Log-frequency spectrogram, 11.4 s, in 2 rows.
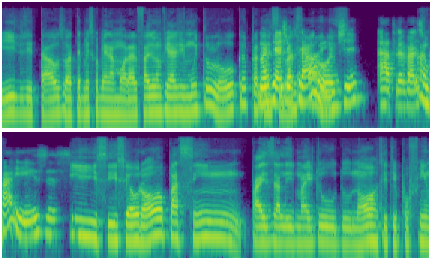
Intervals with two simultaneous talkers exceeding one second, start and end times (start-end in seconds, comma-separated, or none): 3.4-4.7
